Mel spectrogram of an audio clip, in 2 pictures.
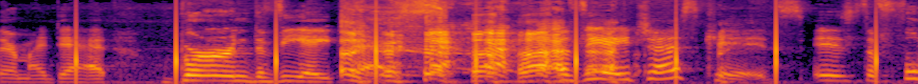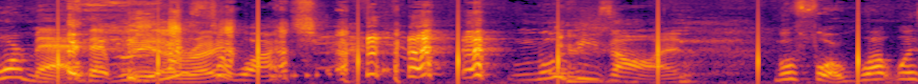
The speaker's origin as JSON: {"language": "English", "region": "the South", "country": "United States", "said": "I'm from the South."}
